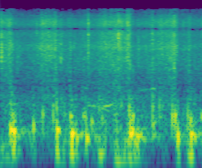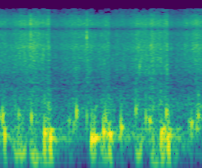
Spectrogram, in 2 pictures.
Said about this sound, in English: They were Bayaka pygmies from the Central African rainforest singing. As Sarno would discover, music was everywhere in their lives. Along with their songs, they would drum on trees and even slap at water to create intricate rhythms.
